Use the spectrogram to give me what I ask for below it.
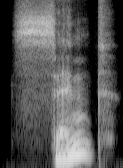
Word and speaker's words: scent: But before an I and an E, the C is generally silent. And here are some examples: scent, science, scissors, and scenario.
